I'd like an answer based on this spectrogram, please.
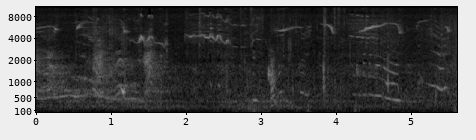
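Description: Several young harnessed draught dogs whining and giving short yelps, with high wavering, gliding whines from more than one dog, the eager sound of a team waiting to be let go.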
